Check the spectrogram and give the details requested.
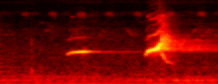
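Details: Bobwhite quail singing while perched on a pile of dead trees and treetops; a steady whistled note, a brief pause, then a strong upward-sweeping whistle, against near-silent surroundings.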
